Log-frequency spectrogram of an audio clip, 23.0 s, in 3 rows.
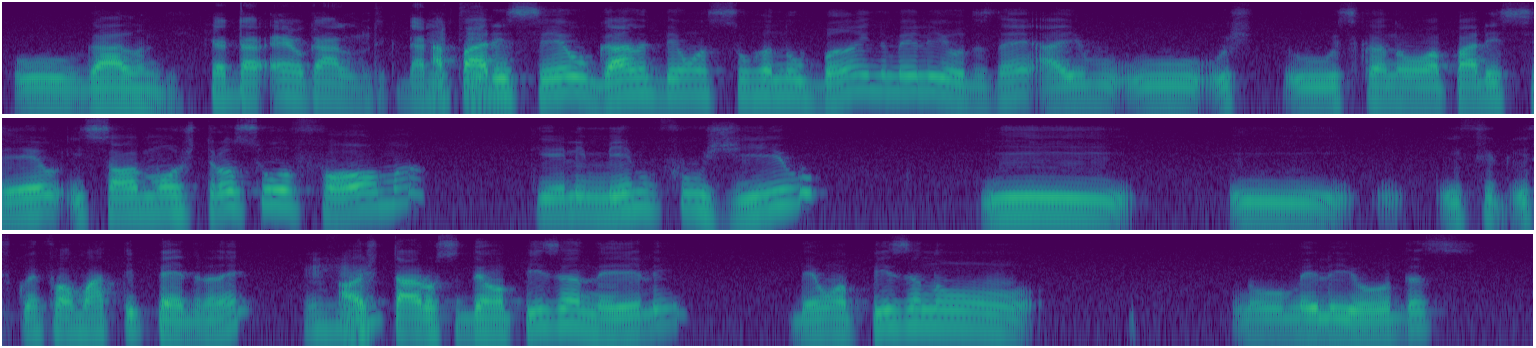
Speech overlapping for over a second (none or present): none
